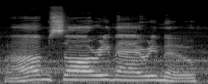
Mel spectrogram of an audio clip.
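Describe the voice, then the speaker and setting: A young British man giving casual gameplay commentary in a goofy, jokey, excitable way. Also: high-pitched, slow, background noise. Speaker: gaming YouTuber.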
